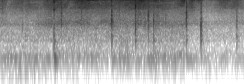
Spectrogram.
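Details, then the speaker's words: Afghan kazan pressure cooker during preparation boil, moderate temperature: steady high hiss of steam from the relief valve with faint ticks and rattles; valve venting normally. "вот слышите Как шипит Вот видите пошёл пар из клапана клапан работает"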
